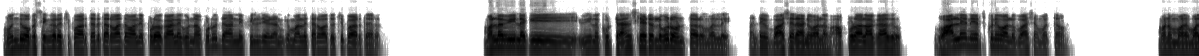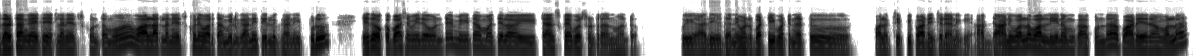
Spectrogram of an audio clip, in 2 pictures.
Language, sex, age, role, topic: Telugu, male, 25-29, host, ఒక పాట విన్న తర్వాత మీ జీవితం నిజంగా మారిందని మీరు చెప్పగలరా?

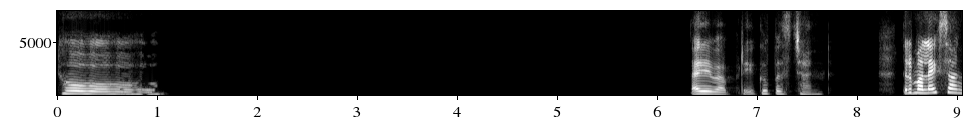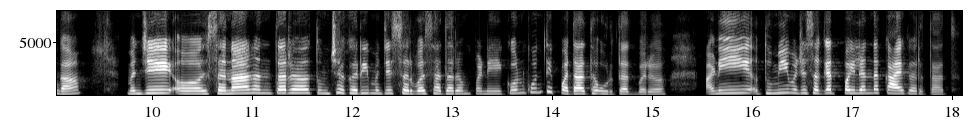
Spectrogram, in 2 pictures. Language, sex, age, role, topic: Marathi, female, 20-24, host, सणात उरलेलं अन्न पुढे तुम्ही कसं वापरता?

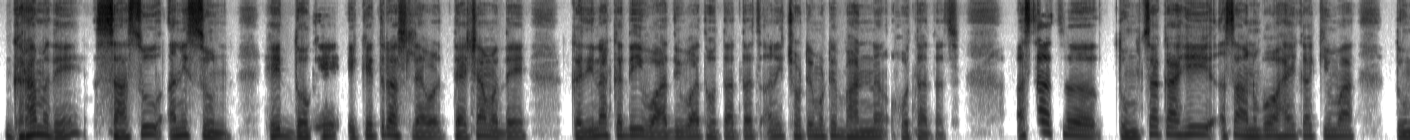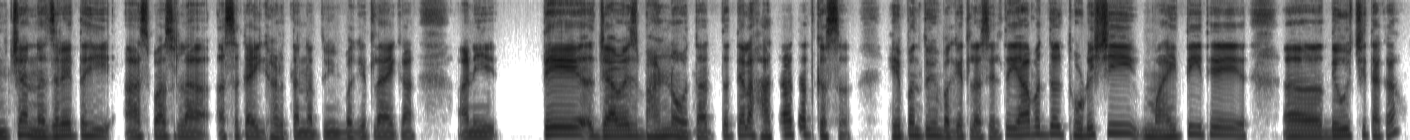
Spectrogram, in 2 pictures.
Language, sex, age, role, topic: Marathi, male, 30-34, host, सासू–सूनमधील ताण तुम्ही कसा हाताळता?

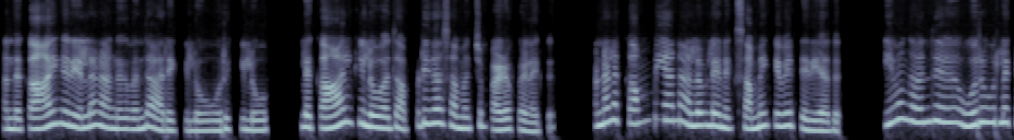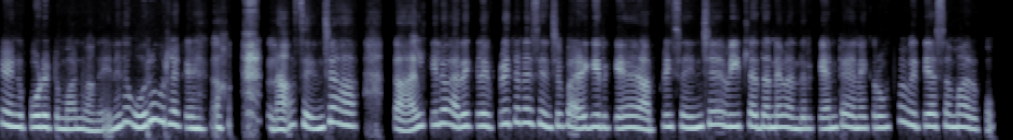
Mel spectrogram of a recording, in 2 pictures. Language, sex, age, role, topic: Tamil, female, 35-39, guest, முதன் முறையாக நீங்கள் செய்து பார்த்த சமையலின் அனுபவம் எப்படி இருந்தது?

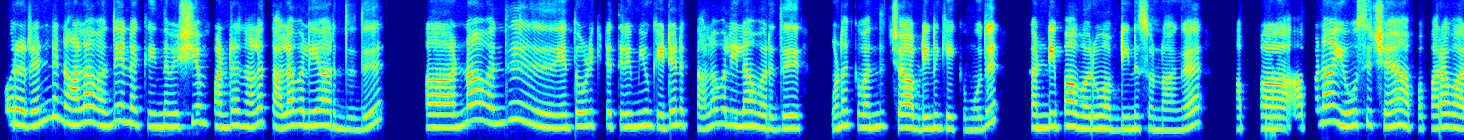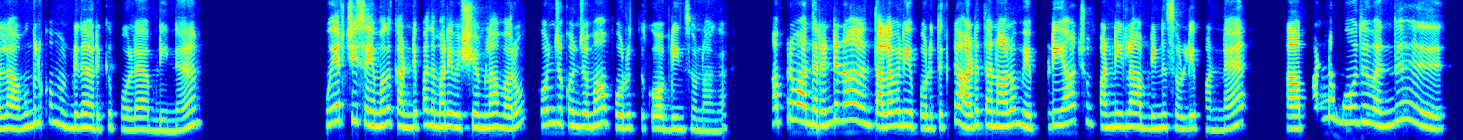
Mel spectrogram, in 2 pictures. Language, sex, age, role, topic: Tamil, female, 25-29, guest, பவர் நாட் (power nap) பற்றிய உங்கள் அனுபவம் என்ன?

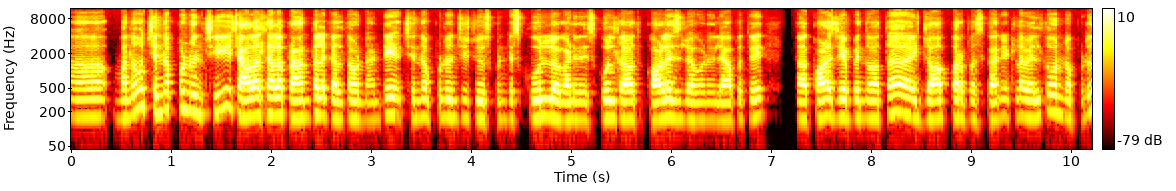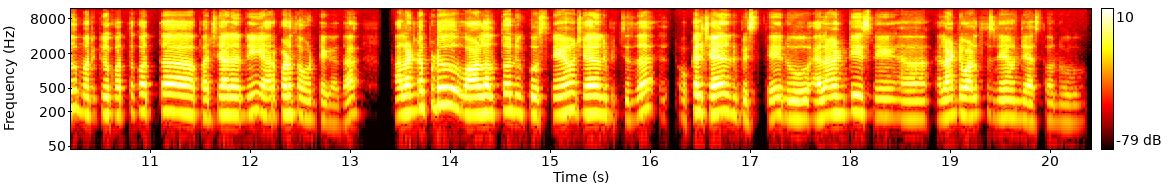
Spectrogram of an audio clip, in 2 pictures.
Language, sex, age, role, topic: Telugu, male, 25-29, host, నీకు సరైన స్నేహితులను ఎలా కనుగొంటావు?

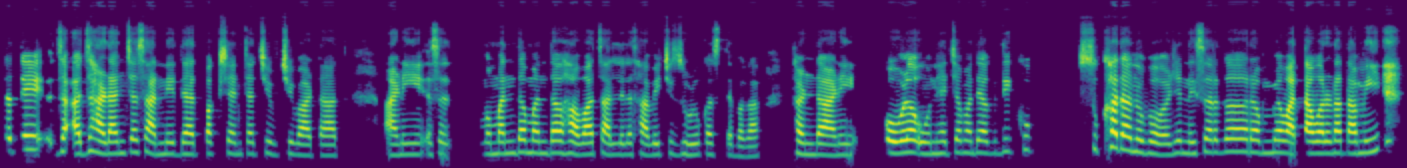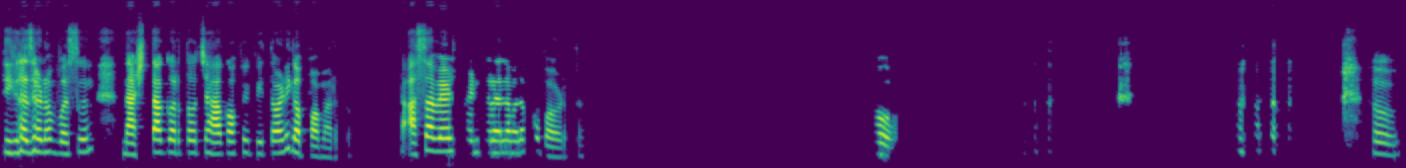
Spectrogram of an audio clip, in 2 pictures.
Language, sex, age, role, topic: Marathi, female, 35-39, guest, कुटुंबासोबत वेळ घालवताना तुम्ही कोणत्या गोष्टींना सर्वात जास्त प्राधान्य देता?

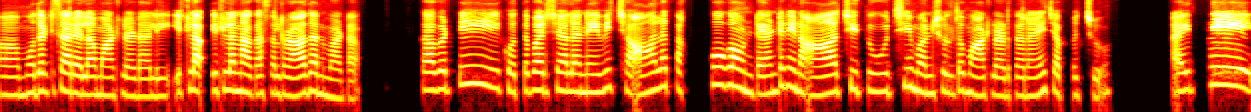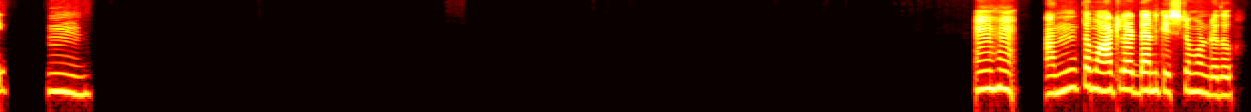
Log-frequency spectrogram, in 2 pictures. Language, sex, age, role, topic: Telugu, female, 20-24, guest, కొత్తవారితో మీరు ఎలా పరిచయం పెంచుకుంటారు?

